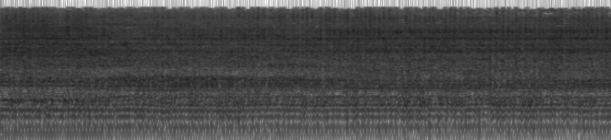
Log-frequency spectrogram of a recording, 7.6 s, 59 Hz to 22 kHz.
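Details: Echo HC-1600 two-stroke hedge trimmer, revived after sitting a long time, after opening an adjustment half a turn: steady, even high-pitched buzz with no surging or stumbling. Engine running cleanly.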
